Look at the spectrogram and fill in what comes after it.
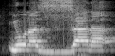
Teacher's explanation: زا کے پروناؤنسیشن میں سیٹی ہوتی ہے ذال کے مقابلے میں · یا ادغام کے حرفوں میں سے ہے، اگر نون ساکن کے بعد میں آتا ہے تو وہاں پر تھوڑا سا یا کو نون کی آواز کو ناک میں چھپا کر کے پڑھتے ہیں، غنہ کر کے پڑھتے ہیں۔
